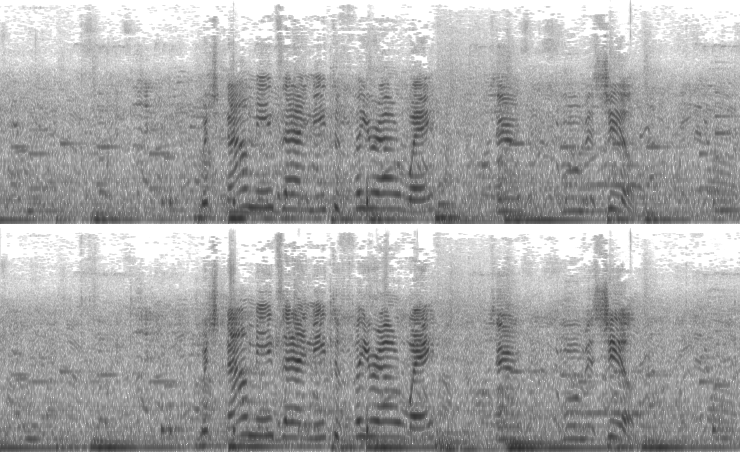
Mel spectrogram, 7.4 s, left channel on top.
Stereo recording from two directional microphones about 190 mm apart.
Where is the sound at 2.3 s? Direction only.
20° right (ahead or behind).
